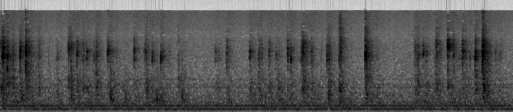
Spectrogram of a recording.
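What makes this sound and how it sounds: Fingertips of both hands type on a black plastic computer keyboard resting on a wooden desk, producing an irregular run of quick, bright key taps that click and fade fast. A faint steady low hum runs underneath.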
